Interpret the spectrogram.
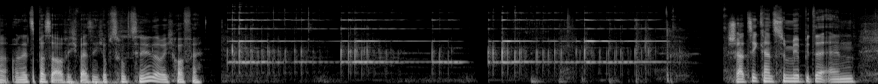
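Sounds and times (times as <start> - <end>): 
speech: 0.0 - 2.4, 7.3 - 8.7
small hand bell being shaken: 2.2 - 7.0.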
